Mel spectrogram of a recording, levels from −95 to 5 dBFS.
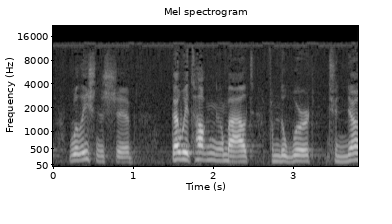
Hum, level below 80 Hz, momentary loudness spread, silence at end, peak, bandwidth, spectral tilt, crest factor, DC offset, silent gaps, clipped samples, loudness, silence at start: none; -74 dBFS; 15 LU; 0 s; -4 dBFS; 13.5 kHz; -5 dB/octave; 20 dB; under 0.1%; none; under 0.1%; -24 LUFS; 0.2 s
